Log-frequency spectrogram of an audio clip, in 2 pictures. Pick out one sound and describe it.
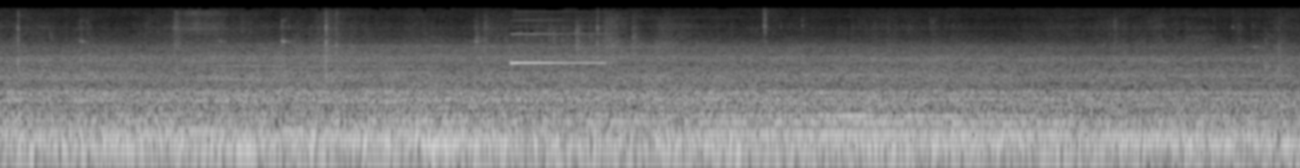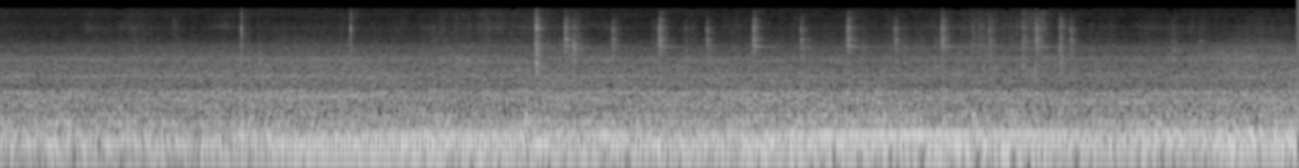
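A bus engine rumbles low and steady as the bus drives along a road.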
